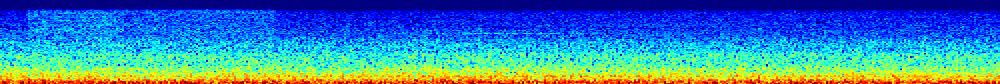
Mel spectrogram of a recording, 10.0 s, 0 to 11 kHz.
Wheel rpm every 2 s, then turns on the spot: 0, 0, 0, 0, 0.
none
